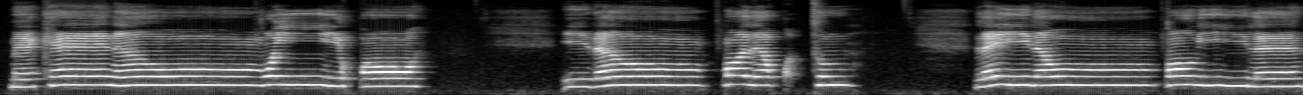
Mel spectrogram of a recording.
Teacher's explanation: Huruf dha istiqalah, jangan lupa kayak menggelayut.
